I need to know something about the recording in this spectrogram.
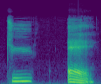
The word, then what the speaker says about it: es: And for tu, then you've got this combination of letters, okay, but then basically the sound you will pronounce or you will produce is est, okay. Tu es, all right.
